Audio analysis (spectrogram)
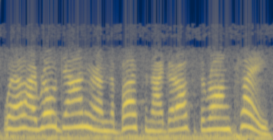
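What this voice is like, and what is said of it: Breathless, panting speech. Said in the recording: “so out of breath?”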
